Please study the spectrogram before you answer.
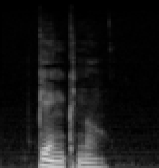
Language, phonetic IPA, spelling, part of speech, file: Polish, [ˈpʲjɛ̃ŋknɔ], piękno, noun, Pl-piękno.ogg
